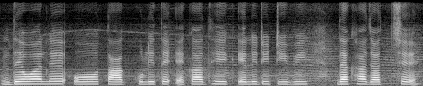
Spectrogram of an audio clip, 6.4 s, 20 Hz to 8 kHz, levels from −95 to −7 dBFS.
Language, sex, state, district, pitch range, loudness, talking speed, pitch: Bengali, female, West Bengal, Cooch Behar, 215-230 Hz, -18 LUFS, 75 wpm, 220 Hz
